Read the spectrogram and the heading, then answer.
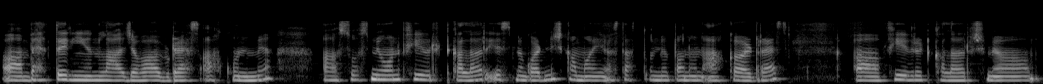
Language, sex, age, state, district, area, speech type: Kashmiri, female, 30-45, Jammu and Kashmir, Shopian, rural, spontaneous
